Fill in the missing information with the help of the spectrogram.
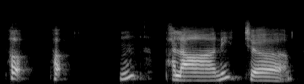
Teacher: ಫ ನೋಡಿ, ಎರಡೂ ನಮ್ಮ ತುಟಿಗಳು ಸೇರ್ಬೇಕು.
